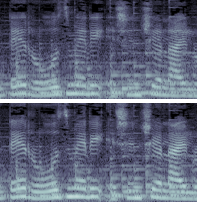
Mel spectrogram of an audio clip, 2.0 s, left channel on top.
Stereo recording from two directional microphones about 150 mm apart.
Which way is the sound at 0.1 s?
35° right (ahead or behind).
